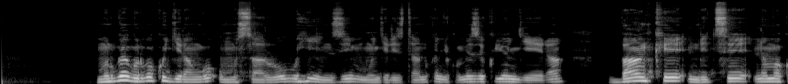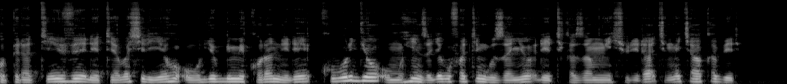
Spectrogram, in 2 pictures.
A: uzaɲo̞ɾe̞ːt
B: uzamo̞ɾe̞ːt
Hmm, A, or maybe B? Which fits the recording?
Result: A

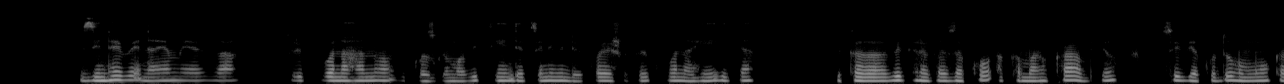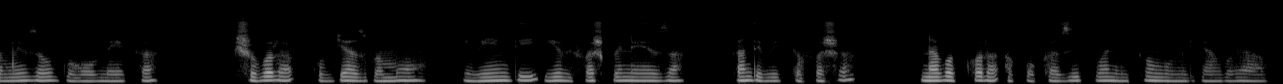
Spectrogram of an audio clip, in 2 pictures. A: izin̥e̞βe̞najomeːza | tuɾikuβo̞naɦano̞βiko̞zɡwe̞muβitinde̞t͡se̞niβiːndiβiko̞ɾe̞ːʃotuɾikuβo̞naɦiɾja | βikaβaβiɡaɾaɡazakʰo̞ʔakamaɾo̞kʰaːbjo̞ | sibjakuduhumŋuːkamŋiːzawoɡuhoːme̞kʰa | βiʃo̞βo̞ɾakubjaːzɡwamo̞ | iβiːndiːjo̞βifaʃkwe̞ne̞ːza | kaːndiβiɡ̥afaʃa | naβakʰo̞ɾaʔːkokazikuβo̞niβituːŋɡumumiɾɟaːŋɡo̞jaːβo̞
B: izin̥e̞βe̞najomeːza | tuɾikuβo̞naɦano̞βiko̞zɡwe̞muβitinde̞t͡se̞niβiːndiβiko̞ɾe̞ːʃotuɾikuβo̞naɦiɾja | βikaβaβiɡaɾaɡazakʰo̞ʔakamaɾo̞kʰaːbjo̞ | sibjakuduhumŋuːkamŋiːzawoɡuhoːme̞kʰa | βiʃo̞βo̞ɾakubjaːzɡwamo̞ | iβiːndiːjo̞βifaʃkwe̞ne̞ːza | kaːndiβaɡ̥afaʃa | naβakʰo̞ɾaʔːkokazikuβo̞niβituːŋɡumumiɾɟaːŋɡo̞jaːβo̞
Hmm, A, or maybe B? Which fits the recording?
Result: A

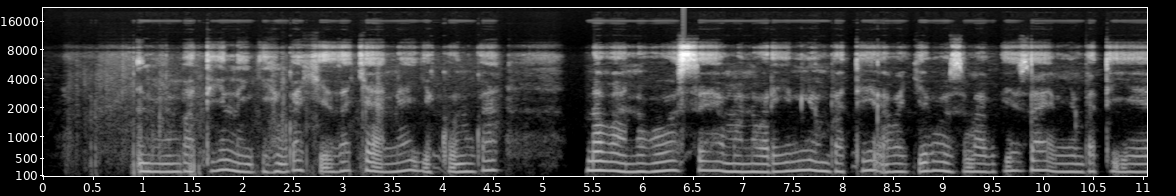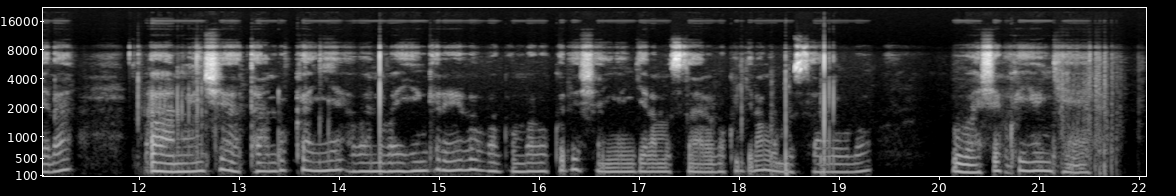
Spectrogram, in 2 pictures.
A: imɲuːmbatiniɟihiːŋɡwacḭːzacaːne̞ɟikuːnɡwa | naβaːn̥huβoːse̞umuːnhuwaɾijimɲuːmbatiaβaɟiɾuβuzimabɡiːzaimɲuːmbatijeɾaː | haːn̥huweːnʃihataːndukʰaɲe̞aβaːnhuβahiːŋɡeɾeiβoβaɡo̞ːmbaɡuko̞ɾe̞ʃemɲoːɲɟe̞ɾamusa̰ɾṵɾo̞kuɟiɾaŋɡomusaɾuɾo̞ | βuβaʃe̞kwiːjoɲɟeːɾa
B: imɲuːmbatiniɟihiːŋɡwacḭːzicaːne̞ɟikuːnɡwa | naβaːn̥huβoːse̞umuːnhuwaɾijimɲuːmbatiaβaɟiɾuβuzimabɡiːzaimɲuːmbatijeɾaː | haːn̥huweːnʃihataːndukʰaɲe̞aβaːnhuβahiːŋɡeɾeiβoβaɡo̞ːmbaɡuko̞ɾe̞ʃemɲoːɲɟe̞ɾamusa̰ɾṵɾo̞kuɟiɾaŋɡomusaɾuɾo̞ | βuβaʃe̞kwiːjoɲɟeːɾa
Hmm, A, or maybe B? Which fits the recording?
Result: A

